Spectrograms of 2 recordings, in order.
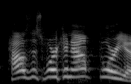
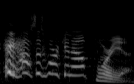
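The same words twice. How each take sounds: First: Pointed, higher and louder; a higher, louder sarcastic dig; cultural jab. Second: Much higher, sing-song mock friendly; a sweet-sounding jab with a bite; cruel friendly jab. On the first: Retold or imitated. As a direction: needle them with it. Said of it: "is how we say it in our culture". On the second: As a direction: fake friendliness with a sting. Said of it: "in a kind of a cruel, friendly way".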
